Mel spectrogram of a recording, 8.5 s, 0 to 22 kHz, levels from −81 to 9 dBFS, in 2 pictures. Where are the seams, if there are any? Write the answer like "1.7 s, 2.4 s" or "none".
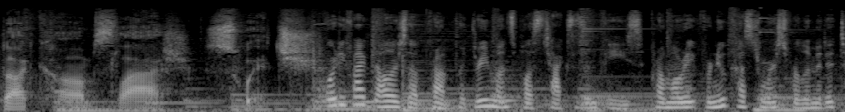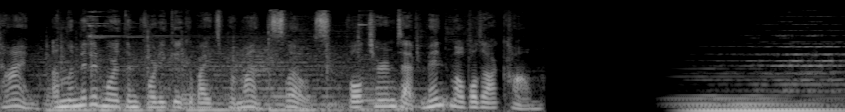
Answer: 7.5 s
